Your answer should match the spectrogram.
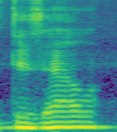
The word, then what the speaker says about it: Diesel: Quick note on pronunciation, I say Diesel, a lot of other Americans say Diesel. According to my research, the German way of saying this name is Diesel, but I'm just going to say Diesel.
